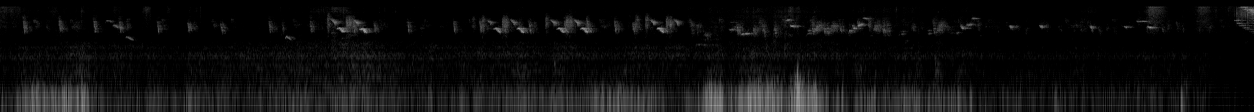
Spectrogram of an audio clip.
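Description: Birds chirping and twittering in many short, high calls, over faint steady background noise. There is a low rumble about a second in and a louder one around the middle.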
